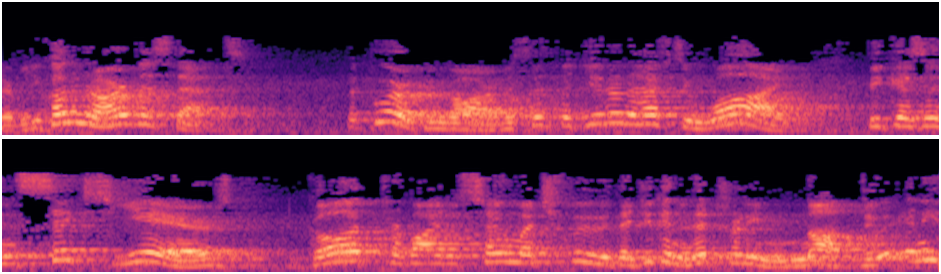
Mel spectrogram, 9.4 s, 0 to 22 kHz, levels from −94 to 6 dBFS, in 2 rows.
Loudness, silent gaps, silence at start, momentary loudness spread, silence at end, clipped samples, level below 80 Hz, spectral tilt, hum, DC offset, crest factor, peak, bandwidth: -19 LUFS; none; 0 s; 11 LU; 0 s; under 0.1%; -52 dBFS; -5 dB/octave; none; under 0.1%; 16 dB; -4 dBFS; 8.8 kHz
